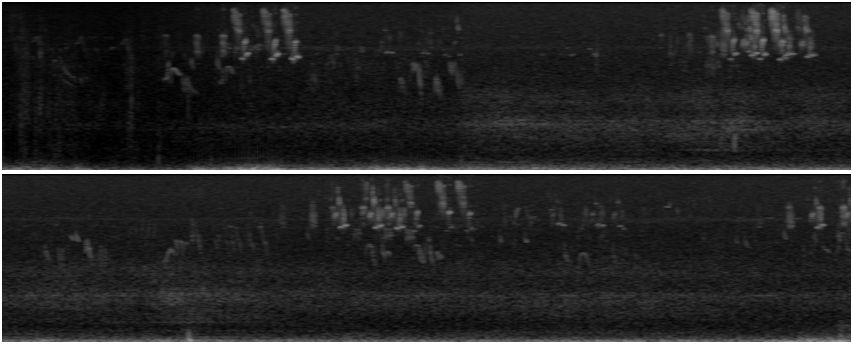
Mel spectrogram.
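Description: A songbird singing a short, high chirping phrase, repeated about every five seconds, over a steady low rumble of wind on the microphone.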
